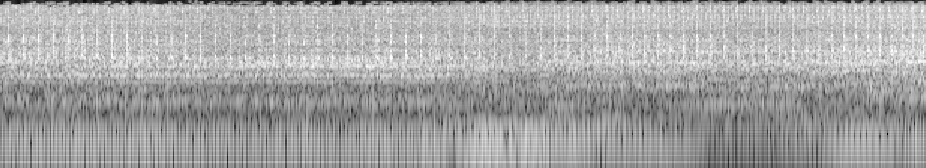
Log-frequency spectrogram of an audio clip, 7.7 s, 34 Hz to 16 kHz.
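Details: BMW 130i N52 engine, bonnet open: fast steady light ticking from the top end over a cold idle, keeping time with the engine; hydraulic lifter tick, said to be harmless.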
